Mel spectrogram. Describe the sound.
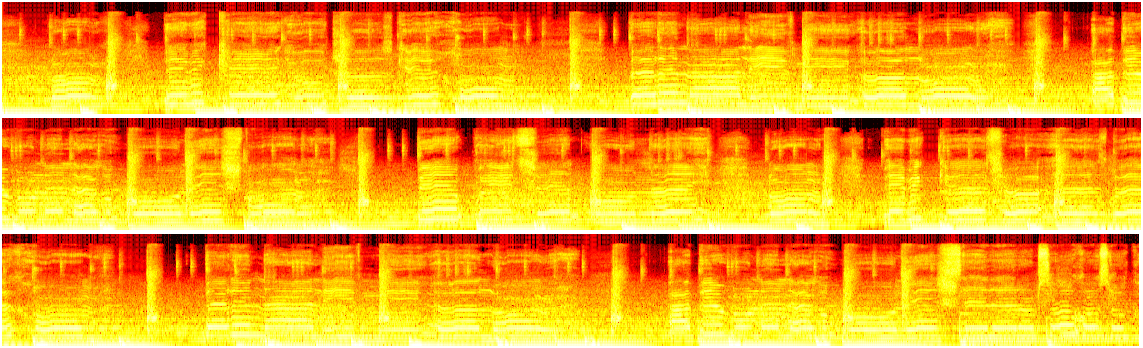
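A pop song plays loudly for the whole stretch, with a steady, pulsing beat and layered melodic parts.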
